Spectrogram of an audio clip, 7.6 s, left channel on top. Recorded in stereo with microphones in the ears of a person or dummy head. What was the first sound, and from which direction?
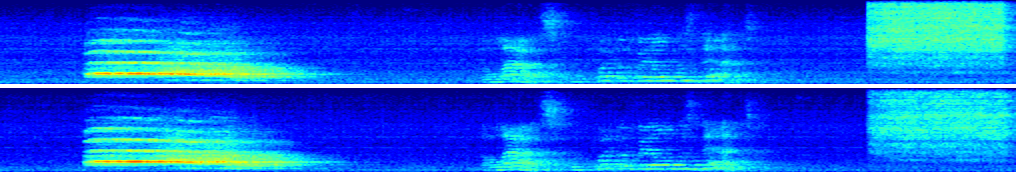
A scream, 15° right (ahead or behind).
